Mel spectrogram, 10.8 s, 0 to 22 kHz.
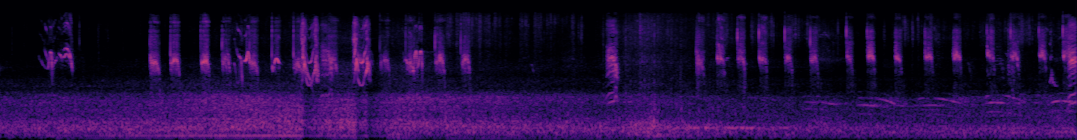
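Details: Sparrows gathering for food on 20 March 2021 make bright, clipped chirps, scattered at first and then steadier and more regular near the end, with soft twittering notes underneath.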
